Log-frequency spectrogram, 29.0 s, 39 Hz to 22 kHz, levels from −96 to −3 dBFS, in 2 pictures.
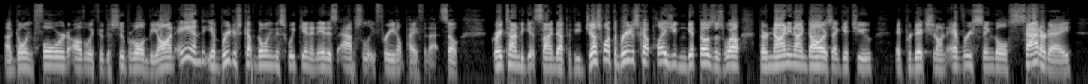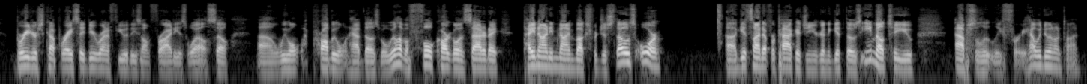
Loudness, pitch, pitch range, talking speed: -25 LUFS, 140 Hz, 125-155 Hz, 255 wpm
